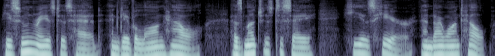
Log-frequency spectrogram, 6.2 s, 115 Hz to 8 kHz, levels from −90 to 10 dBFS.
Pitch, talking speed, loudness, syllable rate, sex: 120 Hz, 215 wpm, -16 LUFS, 4.6 syllables/s, male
